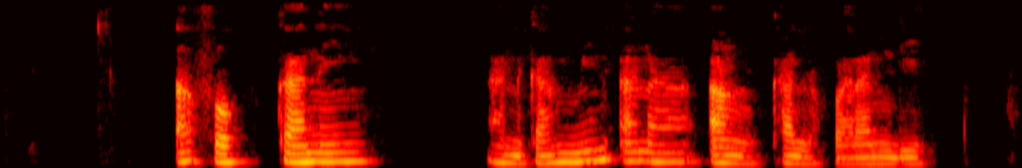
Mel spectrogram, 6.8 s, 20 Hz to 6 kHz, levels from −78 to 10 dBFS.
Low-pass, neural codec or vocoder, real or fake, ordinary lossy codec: 5.4 kHz; none; real; MP3, 24 kbps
